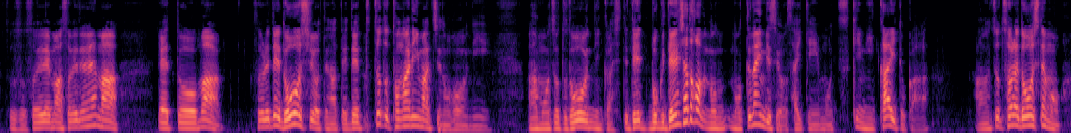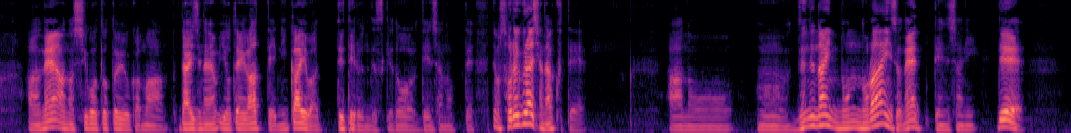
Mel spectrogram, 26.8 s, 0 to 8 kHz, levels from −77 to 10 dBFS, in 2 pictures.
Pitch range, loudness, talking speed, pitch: 100-140 Hz, -19 LUFS, 365 characters per minute, 120 Hz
